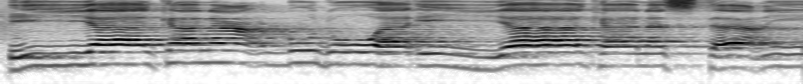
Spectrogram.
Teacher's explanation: Nggak boleh terputus suaranya karena ya itu ada sifat rakhawah atau rikhawah. Dia harus terus mengalir.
